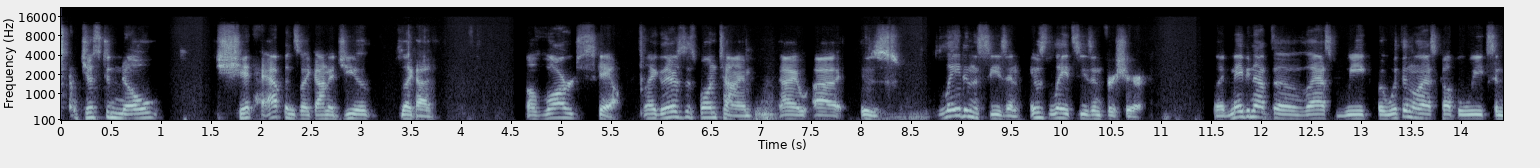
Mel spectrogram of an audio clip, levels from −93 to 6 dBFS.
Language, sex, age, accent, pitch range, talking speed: English, male, 20-39, American, 130-165 Hz, 195 wpm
